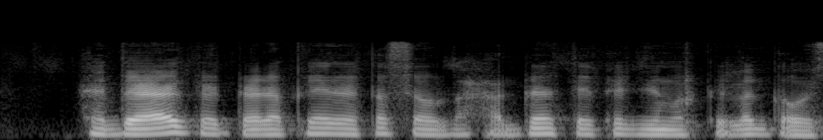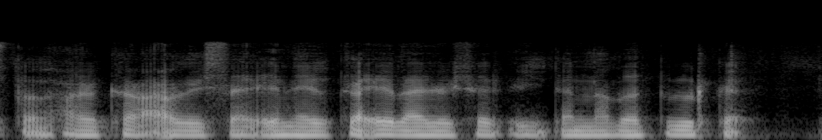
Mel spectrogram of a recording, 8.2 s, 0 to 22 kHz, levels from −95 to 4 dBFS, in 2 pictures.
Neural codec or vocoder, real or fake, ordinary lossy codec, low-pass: codec, 16 kHz, 1 kbps, FunCodec, trained on Chinese and English, 50 frames a second; fake; Opus, 64 kbps; 7.2 kHz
